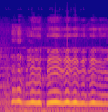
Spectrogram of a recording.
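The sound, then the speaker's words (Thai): A storyteller's voice imitates a crying sunflower in a children's tale, producing a sustained, wavering, sobbing wail with a trembling pitch, broken once by a brief gap and heard alone. “และแล้วต้นทานตะวันนั้นก็ได้เริ่มร้องไห้”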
